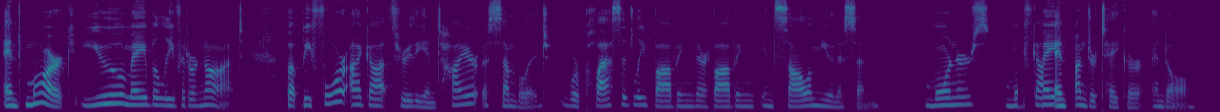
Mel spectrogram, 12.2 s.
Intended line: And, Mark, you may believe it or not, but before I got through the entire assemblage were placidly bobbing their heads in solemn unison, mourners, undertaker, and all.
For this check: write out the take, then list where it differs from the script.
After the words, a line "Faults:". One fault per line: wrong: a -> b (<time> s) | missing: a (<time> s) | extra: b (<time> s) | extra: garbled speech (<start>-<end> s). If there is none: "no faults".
And, Mark, you may believe it or not, but before I got through the entire assemblage were placidly bobbing their bobbing in solemn unison, mourners, [garbled] undertaker, and all.
Faults:
wrong: heads -> bobbing (7.1 s)
extra: garbled speech (10.1-10.7 s)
